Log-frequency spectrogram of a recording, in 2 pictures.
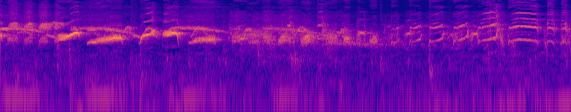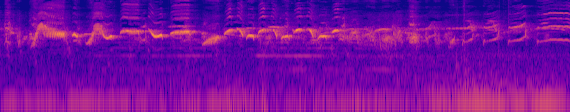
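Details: Caged Chinese hwamei in full song, a lengthy cascade of clear whistled phrases. Bursts of quick, twisting notes rise and fall, with brief quieter gaps, and a low steady hum is heard beneath.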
